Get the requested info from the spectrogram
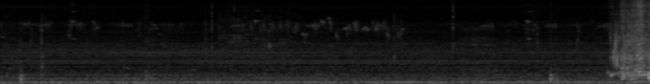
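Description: Quiet open-air ambience on the river: a steady low rumble with faint, scattered high chirps. Near the end comes a sudden loud noise, followed by a person's voice.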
